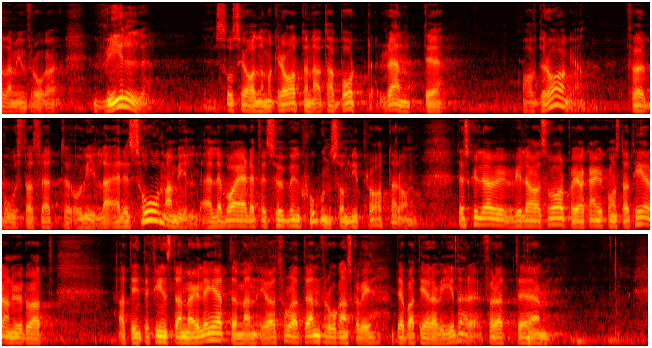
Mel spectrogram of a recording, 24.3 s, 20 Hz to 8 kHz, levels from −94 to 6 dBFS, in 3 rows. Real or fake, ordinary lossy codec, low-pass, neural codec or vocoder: fake; none; none; codec, 16 kHz, 16 kbps, FunCodec, trained on LibriTTS, 50 frames a second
